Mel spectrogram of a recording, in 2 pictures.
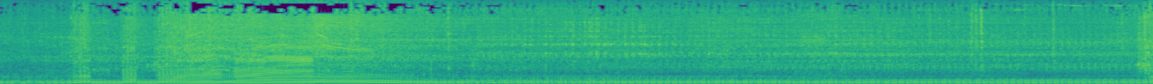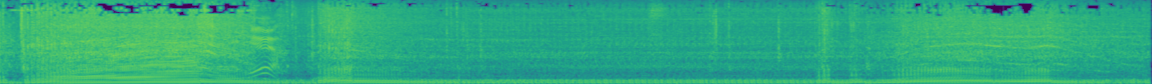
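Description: Small garden-tractor engine running hard and being revved up and back down several times: around two seconds in, again from about fifteen to twenty seconds, and near the end.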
